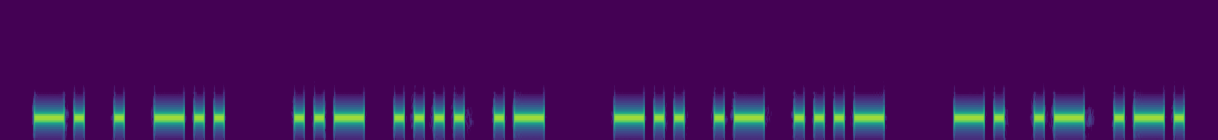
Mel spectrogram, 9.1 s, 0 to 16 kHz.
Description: Morse code, heard as a keyed tone, about 16 wpm, 600 Hz. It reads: NED UHA DAV NAR
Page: Korte danske ord 16wpm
